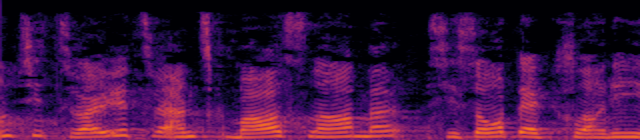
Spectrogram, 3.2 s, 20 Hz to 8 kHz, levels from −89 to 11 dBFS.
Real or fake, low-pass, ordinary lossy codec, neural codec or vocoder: fake; 7.2 kHz; MP3, 48 kbps; codec, 16 kHz, 4 kbps, FreqCodec, larger model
